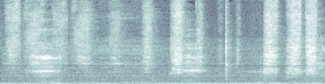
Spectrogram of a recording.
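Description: Foam brush stroking liquid oil-based wood stain across a flat wooden plaque: a series of soft, irregular swishing rubs.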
